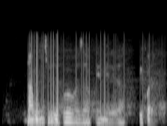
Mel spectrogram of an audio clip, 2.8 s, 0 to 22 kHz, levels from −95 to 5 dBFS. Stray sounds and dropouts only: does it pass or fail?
pass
